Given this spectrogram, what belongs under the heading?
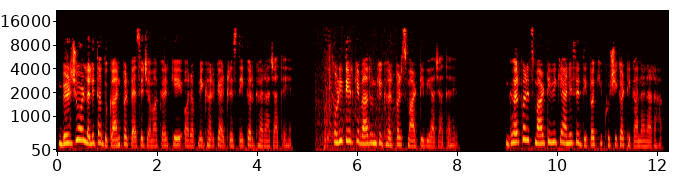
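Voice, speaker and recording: A woman's voice: lowish voice, animated, moderate pace. A woman narrating a scripted moral story.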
